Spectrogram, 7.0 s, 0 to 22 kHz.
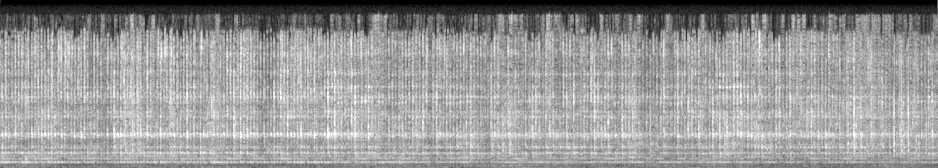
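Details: Star Trac Spinner 7070 spin bike: light, fast, irregular ticking and rattling with a thin metallic ring while pedalling, a drivetrain rattle thought to be chain vibration.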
